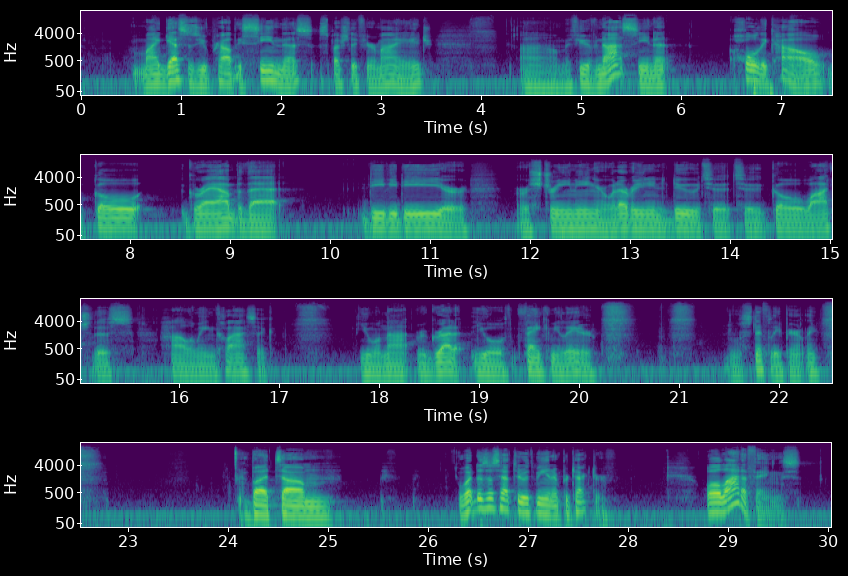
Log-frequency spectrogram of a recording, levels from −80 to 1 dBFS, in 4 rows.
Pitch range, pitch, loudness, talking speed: 80-95 Hz, 90 Hz, -25 LUFS, 145 wpm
